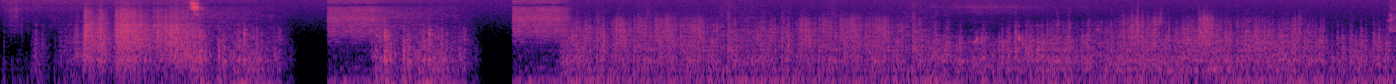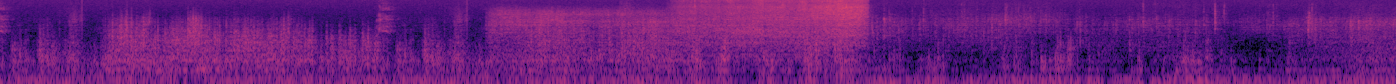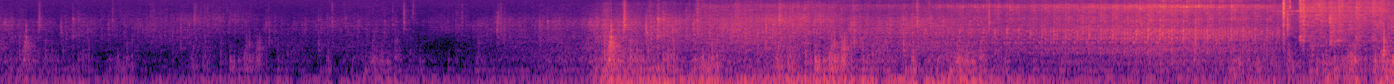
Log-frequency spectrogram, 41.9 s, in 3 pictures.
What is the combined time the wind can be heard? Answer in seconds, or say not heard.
42 s.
